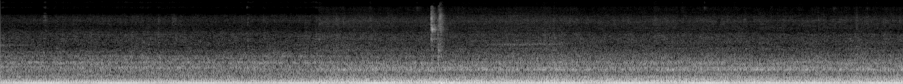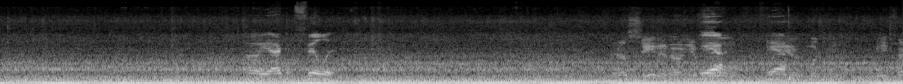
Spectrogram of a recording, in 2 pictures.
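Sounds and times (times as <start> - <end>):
diesel machinery droning: 0.0 - 18.0
short click: 4.3 - 4.6.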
